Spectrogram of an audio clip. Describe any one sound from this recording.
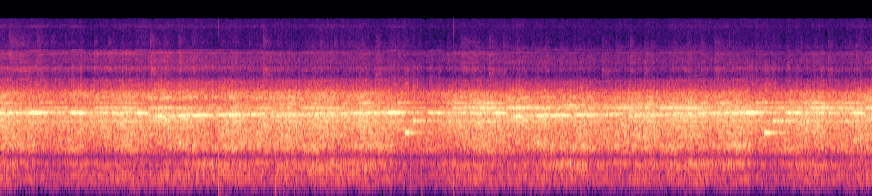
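The engines of a simulated jet airliner roar in flight.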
